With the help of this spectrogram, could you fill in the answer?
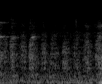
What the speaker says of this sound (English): See, even the dog is whining out my puns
